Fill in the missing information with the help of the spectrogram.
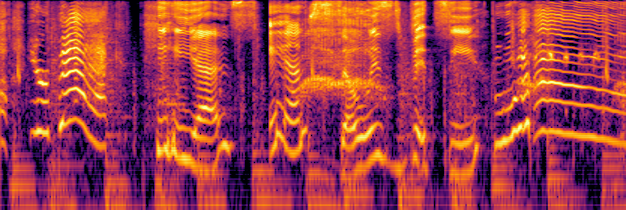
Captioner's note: laughs; tweeting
